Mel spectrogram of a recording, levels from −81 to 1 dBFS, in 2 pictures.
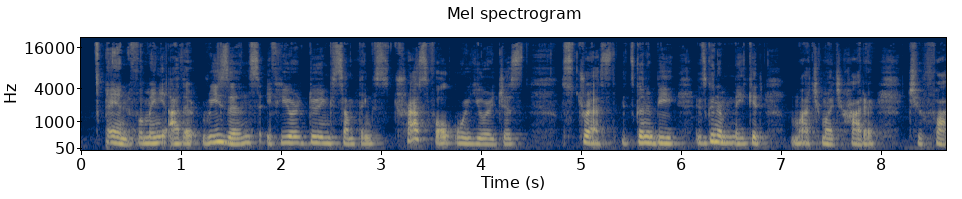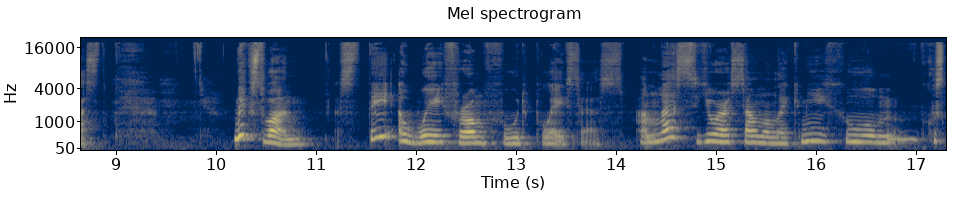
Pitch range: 170-220 Hz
